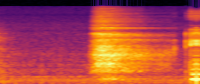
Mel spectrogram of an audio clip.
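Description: A woman's sharp intake of breath through the mouth about a second in, fading over most of a second, just before she speaks again.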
